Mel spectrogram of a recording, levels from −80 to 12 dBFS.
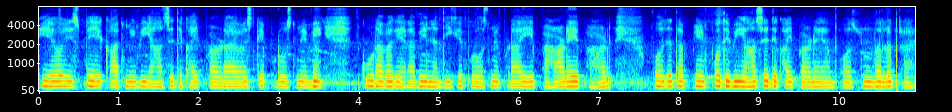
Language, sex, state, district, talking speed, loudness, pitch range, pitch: Hindi, female, Uttar Pradesh, Deoria, 245 wpm, -18 LUFS, 175-185 Hz, 180 Hz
